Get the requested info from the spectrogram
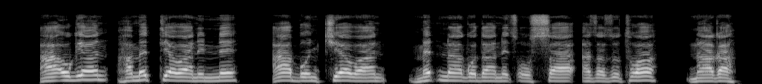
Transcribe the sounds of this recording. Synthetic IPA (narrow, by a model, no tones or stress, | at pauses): ʔaːɔɡɪjaːnɦɐmɛt̪ːɪjaːwaːnɪnːɛ | ʔaːbɔnt͡ʃːɪjaːwaːn | mɛɗɪnaːɡɔd̪aːnːɛt͡sʼo̞ːsːaːɐzɐzɔt̪ʊwaː | naːɡɐ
